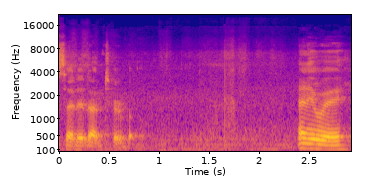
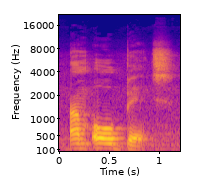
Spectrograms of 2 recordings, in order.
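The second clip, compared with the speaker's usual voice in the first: slow, drawn-out mock phone voice; drawled prank-call reply; much slower than usual. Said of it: "call new bitch on the phone and be like".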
